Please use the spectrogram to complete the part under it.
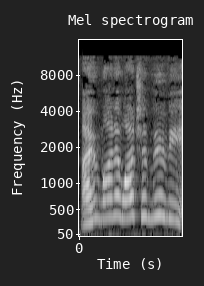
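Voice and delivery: high, loud whiny wail; child screaming. Retold or imitated. Daughter screaming again at mom, loud high whine. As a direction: wail it like a child denied a treat. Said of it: "then she'd scream again".

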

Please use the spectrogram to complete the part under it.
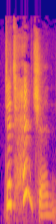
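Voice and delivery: high, furious teacher shout; roaring. Acted. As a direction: bellow it at the pupil. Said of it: "she roared".

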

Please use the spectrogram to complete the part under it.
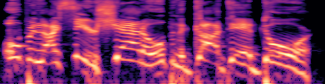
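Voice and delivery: high-pitched mock shout; angry shouting. Pimp outside the wrong hotel room, imitated angry shout. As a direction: imitate an angry man demanding entry.

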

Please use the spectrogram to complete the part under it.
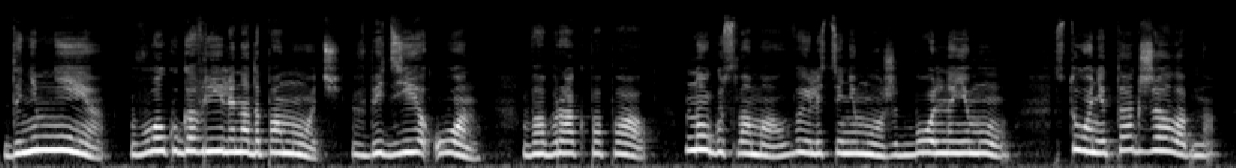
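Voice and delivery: insistent, worried appeal for help; anxious little titmouse, pleading. A narrator's reading. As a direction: pour out the bad news in distress.

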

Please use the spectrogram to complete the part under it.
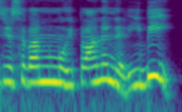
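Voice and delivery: usual speaking voice

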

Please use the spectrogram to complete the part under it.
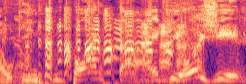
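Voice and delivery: laughing shout; yelling through a laugh. Real, not acted. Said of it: "Não grita!".

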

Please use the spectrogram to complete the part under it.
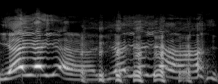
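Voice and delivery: loud, high laugh-like yeahs; Jimmy Carr. Acted. Co-host mimics an affirming comedian, loud high cackled yeahs. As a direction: turn a comedian's honking laugh into excited yeahs. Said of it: "He's just going".

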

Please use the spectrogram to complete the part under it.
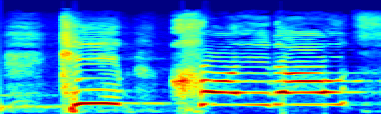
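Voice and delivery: very slow, each word stretched; drawn-out exhortation. Acted. Preacher urging the church to keep praying, slow and drawn out.

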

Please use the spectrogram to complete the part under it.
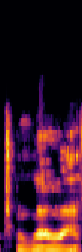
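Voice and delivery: corrected Terraria, middle rhyming with rare; proper pronunciation. Shown as a demonstration. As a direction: hit the "air" in Terraria. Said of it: "It's properly pronounced Terraria".

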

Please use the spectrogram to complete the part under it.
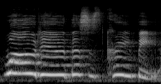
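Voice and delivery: high, loud mock yelp; mock alarm. Fifield startled as the snake wraps the arm, high loud yelp.

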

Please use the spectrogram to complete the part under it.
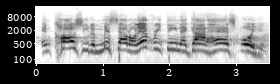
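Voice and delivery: loud, driving exhortation; preaching climax. Acted. Preacher warning the church to guard their hearts, shouting. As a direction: push it out to the back row.

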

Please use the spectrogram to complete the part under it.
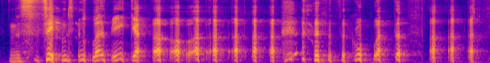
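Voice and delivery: high, helpless laughter through the words; laughing. Real, not acted. Traveller telling friend about a stamp, laughing. Cracking up while telling story.

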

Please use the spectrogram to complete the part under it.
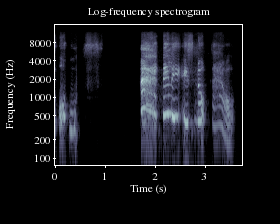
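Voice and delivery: laughing high through the words; real laughter breaking in; nearly crying with laughter. Real, not acted. Laughing recalling lamp fall.

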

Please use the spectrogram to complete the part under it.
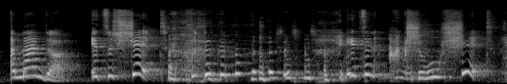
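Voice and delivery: high, incredulous squeal through laughter; imitating a friend's appalled cry, drawn out; shocked exclamation. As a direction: retell the horrified discovery in a high voice, cracking up. Acting out friend's shocked discovery.

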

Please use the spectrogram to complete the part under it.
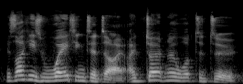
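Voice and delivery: high, loud, desperate outburst; distraught boy near tears; tearful. A narrator's reading. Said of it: "There were tears in my eyes".

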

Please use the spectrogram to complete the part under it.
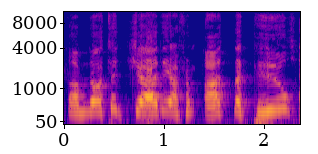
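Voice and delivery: put-on high, loud North East English accent; Geordie accent. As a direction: protest in a hammed-up Geordie accent. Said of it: "the Geordie accent in the U K".

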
